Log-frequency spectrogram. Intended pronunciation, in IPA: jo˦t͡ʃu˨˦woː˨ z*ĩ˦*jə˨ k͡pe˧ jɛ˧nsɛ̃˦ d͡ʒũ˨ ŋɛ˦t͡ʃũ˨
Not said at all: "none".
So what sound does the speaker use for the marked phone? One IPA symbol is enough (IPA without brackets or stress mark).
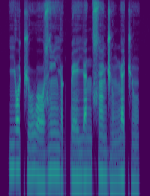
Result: ĩ˦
